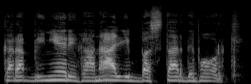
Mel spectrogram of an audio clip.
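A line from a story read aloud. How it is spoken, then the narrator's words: Muttered through teeth. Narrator (Italian): dice tra i denti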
